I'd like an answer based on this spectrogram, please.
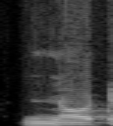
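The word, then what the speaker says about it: knot: है अगला वर्ड है फिथ नंबर का नॉट नोट में के साइलेंट रहता है इसको बोलेंगे नाइफ और इसको बोलेंगे नॉट सेवंथ सेवन वर्ड है सल्ड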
